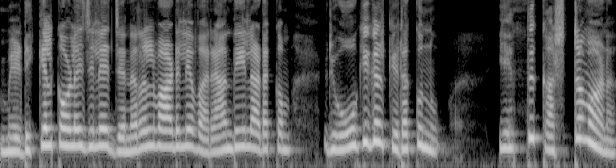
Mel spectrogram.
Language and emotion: Malayalam, disgusted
